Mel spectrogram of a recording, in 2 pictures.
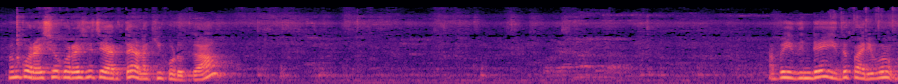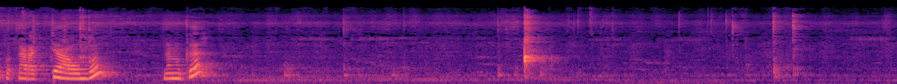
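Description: A metal spoon stirs and clinks against a pot.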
